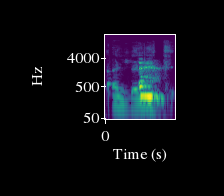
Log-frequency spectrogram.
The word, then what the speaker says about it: Angelique: sí, o sea, Angelique, que se pronuncia así su nombre, ¿no? Creo que lo estoy Es pronunciando mal. Angelique. Angelique, es francesa.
